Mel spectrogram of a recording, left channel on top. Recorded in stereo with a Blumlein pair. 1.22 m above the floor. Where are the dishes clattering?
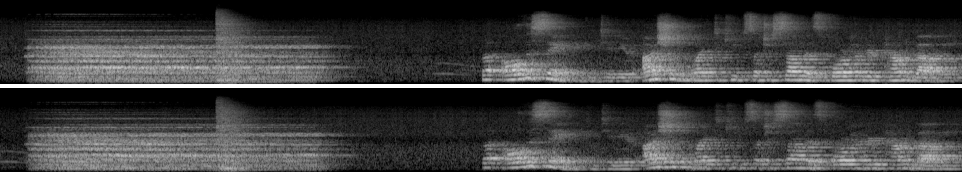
65° left, 1.2 m.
